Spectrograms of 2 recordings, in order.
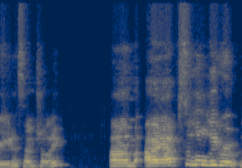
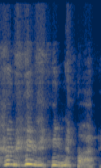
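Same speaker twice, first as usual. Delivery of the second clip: laughing; 4 semitones higher, 3 dB louder than usual. Real, not acted. Laughing at her own claim.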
